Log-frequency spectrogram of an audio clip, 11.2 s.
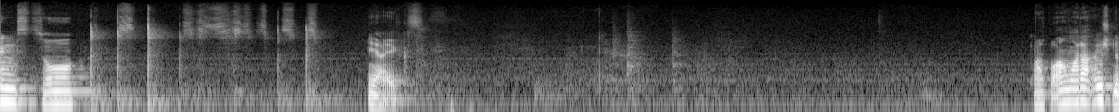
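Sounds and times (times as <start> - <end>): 
speech: 0.0 - 1.0, 3.7 - 4.2, 10.3 - 11.1
pen or pencil scratching while handwriting: 0.9 - 3.3
faint rubbing: 0.9 - 3.4.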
